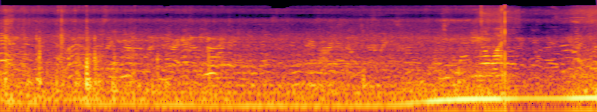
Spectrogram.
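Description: A vehicle engine rumbles low and steady, growing louder toward the end.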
